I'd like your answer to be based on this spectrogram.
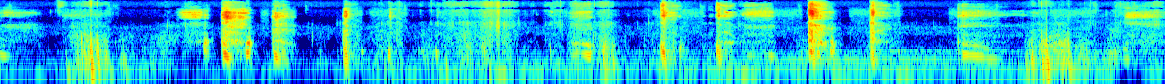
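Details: Adult woman's real voice recording of a cough during COVID: one sneeze, then repeated loose, rattly wet productive coughs and throat clearing.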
